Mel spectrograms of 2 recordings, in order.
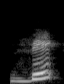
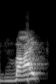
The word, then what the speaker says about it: Vikes: Vix. I'm sorry, not Vix. Vikes. Not Vix. Vikes. Because it look like it's spelled like Vix.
